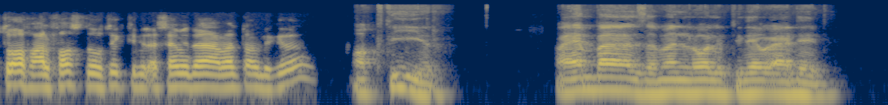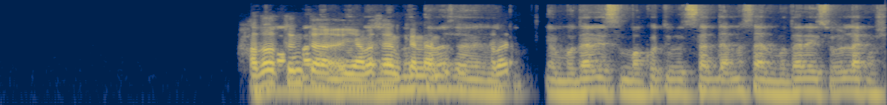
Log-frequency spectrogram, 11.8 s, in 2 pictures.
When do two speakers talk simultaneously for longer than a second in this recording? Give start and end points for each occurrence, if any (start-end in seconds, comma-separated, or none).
7.6-9.4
